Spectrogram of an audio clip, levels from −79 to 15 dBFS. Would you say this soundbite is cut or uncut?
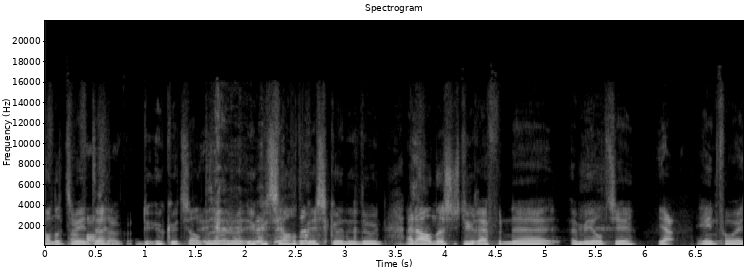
uncut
